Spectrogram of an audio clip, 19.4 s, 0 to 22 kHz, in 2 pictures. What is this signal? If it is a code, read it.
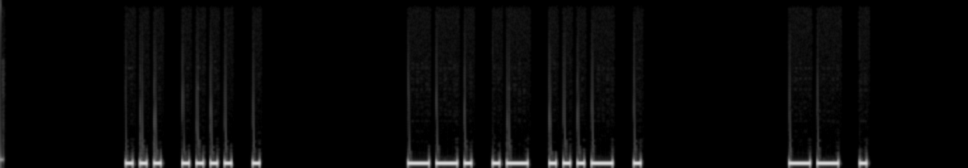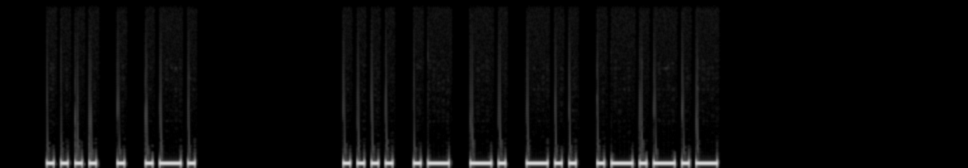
Morse code, heard as a keyed tone, about 17 wpm, 700 Hz. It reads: SHE GAVE ME HER HAND.
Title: 3x Word-Spacing - Sentences from Top 500 Words - 17wpm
